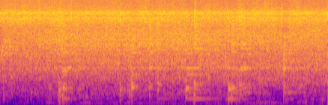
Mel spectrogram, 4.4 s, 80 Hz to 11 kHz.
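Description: Marinated chicken, potatoes and whole onions hitting hot mustard oil in a metal wok and sizzling, with a metal spoon scraping and knocking against the steel bowl and wok as the food is pushed in; several short metallic knocks ring out between about 1 and 4 seconds in.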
